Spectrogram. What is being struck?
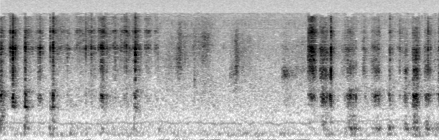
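Scratch-art card with stylus.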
